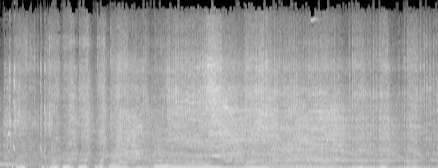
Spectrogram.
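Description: Another dirt bike engine idles and revs nearby.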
